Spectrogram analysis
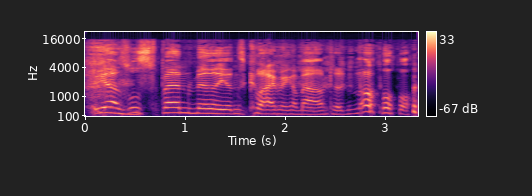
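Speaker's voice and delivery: hammed-up English club member; playful English toff impression; English accent. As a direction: put on a mock English accent, chuckling along. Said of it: "if it were in England, you could hear them going".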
